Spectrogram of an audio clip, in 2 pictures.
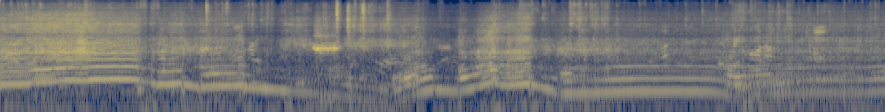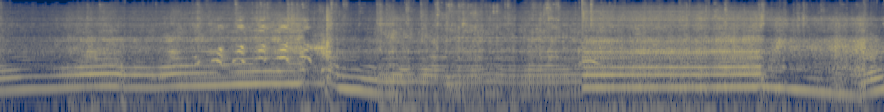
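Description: Race car driven on a wet track day circuit, its engine revving up and down through gear changes across the whole stretch, loud and close as in an onboard view, with a voice talking over it.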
